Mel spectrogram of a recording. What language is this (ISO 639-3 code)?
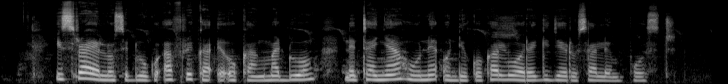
luo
